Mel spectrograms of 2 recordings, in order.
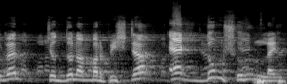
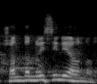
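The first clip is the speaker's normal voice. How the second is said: normal talking voice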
